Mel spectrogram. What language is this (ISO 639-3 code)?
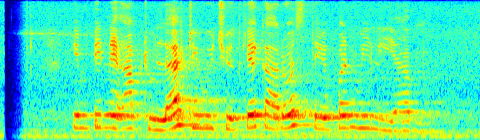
jav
